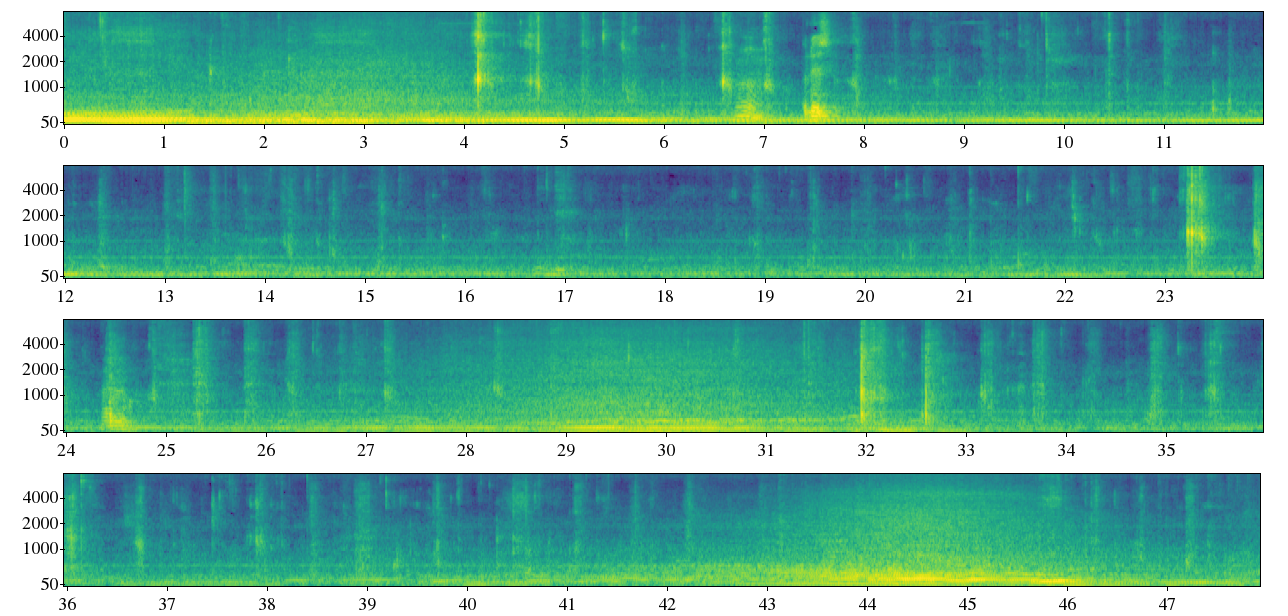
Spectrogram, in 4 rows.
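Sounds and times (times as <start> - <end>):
sharp crunchy bites: 0.0 - 7.2, 23.1 - 37.0
person chewing crunchy food: 0.0 - 44.8, 45.4 - 47.9.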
